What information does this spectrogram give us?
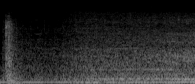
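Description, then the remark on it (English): A car door shuts with a short thud as Jason gets back in his car outside the security gate of the Myers home at night, then the engine hums steadily as he drives off, a low continuous drone with no voices. “Jason gets back in his car and drives off with no idea just how close he came to death that night.”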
